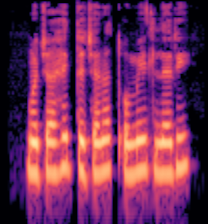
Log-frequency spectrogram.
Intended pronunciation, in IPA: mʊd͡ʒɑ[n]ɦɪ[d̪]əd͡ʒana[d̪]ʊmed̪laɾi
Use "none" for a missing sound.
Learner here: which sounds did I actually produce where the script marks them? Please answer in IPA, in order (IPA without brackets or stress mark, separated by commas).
none, d̪ː, t̪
